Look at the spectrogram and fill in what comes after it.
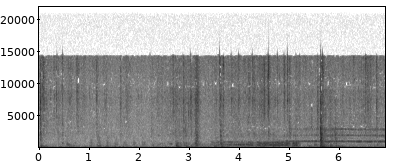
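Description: A bird calling: a low, wavering coo-like call for about two seconds, then a steady, higher single note held for over two seconds. A sharp knock comes partway through the higher note.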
